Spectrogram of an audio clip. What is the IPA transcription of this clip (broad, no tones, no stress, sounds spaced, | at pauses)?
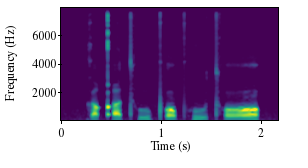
k ʌ qʼ e tʰ u pʼ ɔ pʰ u tʰ ɔ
